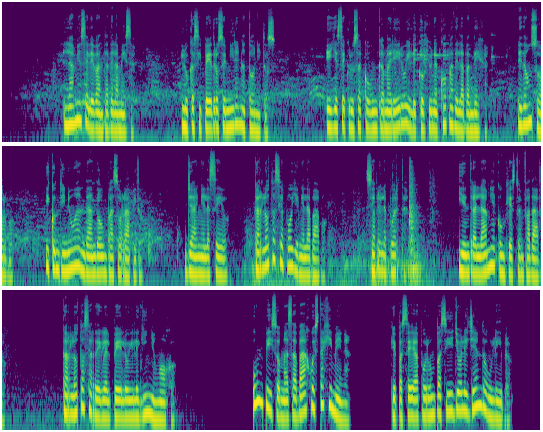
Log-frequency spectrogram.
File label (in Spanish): audio descripcion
